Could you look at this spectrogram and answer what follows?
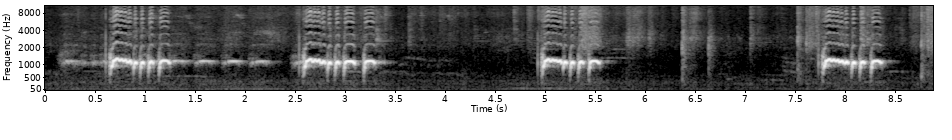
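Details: Local zebra dove singing eagerly to draw quick answers from rival birds. Four clipped, stuttering cooed phrases come every two to three seconds, linked by soft trailing coos, in a quiet setting.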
